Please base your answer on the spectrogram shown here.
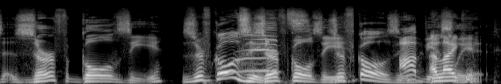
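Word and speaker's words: Xfrgolszy: The pronunciation I guess is Zurf Golie.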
